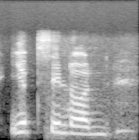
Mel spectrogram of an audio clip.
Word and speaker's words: Ypsilon: No, yung gusto mo, letter Y is Epsilon. It's long. And it's Yes. single letter But only. but not to worry, it's just the pronunciation is this long.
